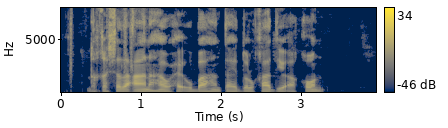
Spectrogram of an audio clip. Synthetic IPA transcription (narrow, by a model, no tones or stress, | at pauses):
ɖɑqɑʃɐðɐʕɑːnɐɦɐwɑħɑ̰jʊbaːɦɐnt̪ʰɐhɛjd̪ʊlqɑːd̪ijɔ̰ʔɑqɔːn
